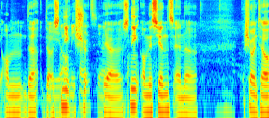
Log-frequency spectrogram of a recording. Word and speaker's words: omniscience: it's on the on the the yeah sneak omniscience and uh show and tell hybrid she i' I've been pronouncing it wrongly all this well not but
